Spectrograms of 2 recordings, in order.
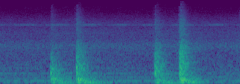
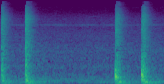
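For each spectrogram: First: Two pairs of knuckle knocks on a bare sheet metal panel give a brief, tinny, hollow clang. Second: Four short, dull knocks that stop almost at once: an insulated metal ceiling panel giving a damped thump.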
